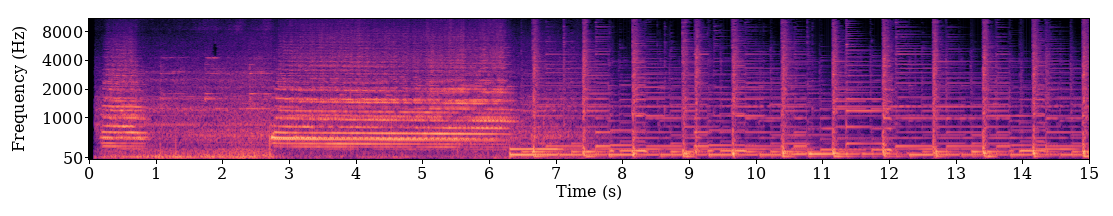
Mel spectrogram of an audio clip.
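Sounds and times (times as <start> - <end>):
locomotive air horn blasts: 0.1 - 1.1, 2.7 - 6.6
low rumble of passing train: 0.1 - 8.9
acoustic guitar music: 6.3 - 15.0.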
